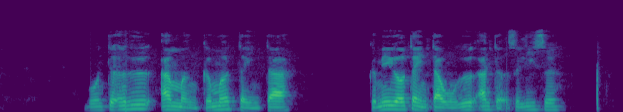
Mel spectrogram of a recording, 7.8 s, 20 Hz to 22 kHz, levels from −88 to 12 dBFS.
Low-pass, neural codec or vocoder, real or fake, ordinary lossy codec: 7.2 kHz; none; real; AAC, 48 kbps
